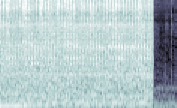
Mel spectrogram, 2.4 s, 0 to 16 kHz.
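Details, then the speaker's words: 2022 Volkswagen Polo Liftback 1.4 petrol idling after alternator servicing: steady even hum, the earlier alternator noise (which vanished with throttle) now gone or much reduced. "После ремонта генератора шум прекратился."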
